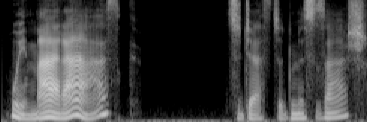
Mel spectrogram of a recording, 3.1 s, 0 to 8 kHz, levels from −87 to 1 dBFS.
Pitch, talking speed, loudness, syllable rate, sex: 125 Hz, 115 wpm, -21 LUFS, 4.0 syllables/s, male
